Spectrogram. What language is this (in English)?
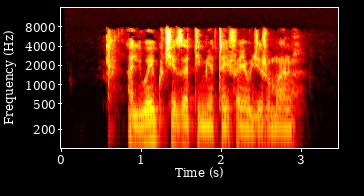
Swahili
